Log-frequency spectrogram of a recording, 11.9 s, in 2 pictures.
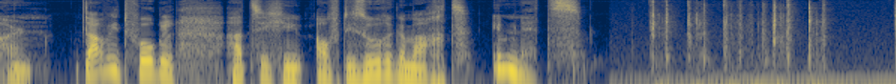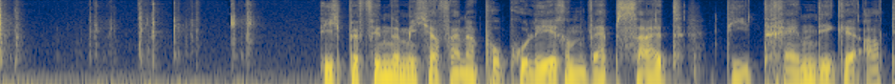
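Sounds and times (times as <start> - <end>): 
speech: 0.0 - 4.5, 8.1 - 11.9
low steady hum: 4.1 - 8.4
typing on a computer keyboard: 4.3 - 7.8.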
